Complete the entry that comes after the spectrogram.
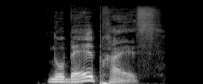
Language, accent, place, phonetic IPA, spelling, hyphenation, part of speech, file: German, Germany, Berlin, [noˈbɛlˌpʁaɪ̯s], Nobelpreis, No‧bel‧preis, noun, De-Nobelpreis.ogg
- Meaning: Nobel Prize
